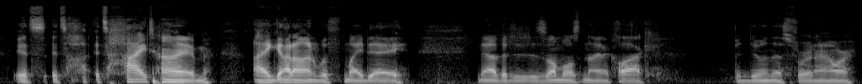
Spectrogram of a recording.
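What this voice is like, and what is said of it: Strained, fading voice. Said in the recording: “I can't keep this up any longer. My voice is going.”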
